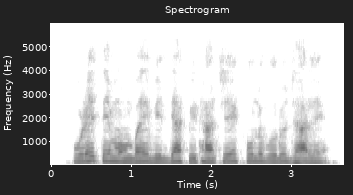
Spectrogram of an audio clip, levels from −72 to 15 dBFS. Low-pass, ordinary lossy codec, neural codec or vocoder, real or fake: 5.4 kHz; MP3, 32 kbps; codec, 16 kHz, 4.8 kbps, FACodec; fake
